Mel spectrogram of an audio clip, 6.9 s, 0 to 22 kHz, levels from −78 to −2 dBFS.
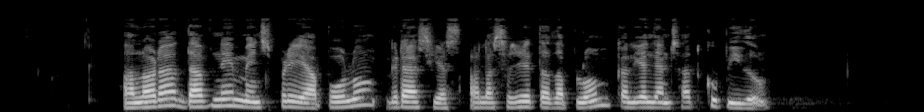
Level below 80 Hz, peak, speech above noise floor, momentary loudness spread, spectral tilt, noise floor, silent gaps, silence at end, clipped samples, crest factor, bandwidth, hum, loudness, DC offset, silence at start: -76 dBFS; -4 dBFS; 54 dB; 7 LU; -4.5 dB/octave; -76 dBFS; none; 1.2 s; under 0.1%; 18 dB; 11.5 kHz; none; -23 LUFS; under 0.1%; 0.95 s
